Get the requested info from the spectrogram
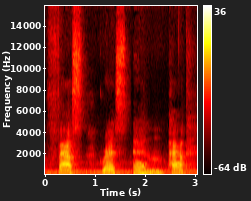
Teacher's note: Flat A itu open front, unrounded vowel dalam kata fast, grass, and path gitu.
